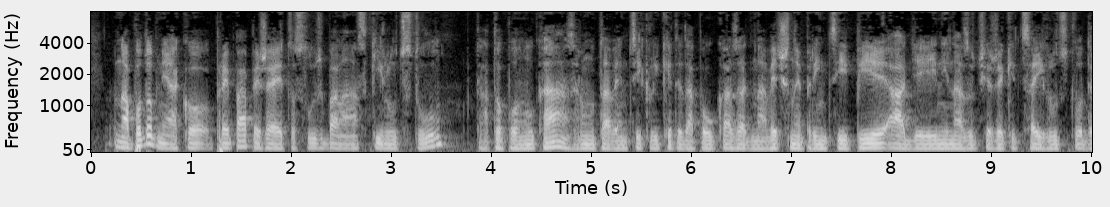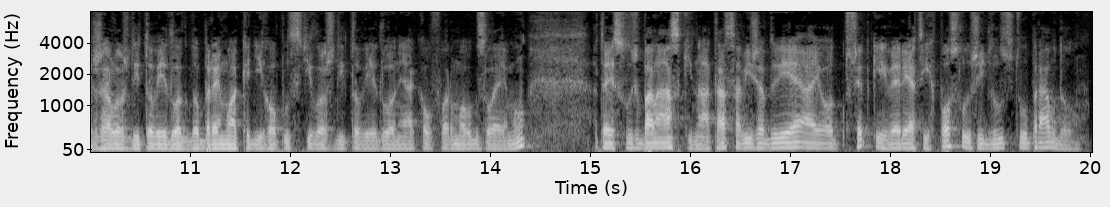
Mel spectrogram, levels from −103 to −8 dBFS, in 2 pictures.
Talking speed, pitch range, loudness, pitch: 190 wpm, 85-95 Hz, -30 LUFS, 85 Hz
